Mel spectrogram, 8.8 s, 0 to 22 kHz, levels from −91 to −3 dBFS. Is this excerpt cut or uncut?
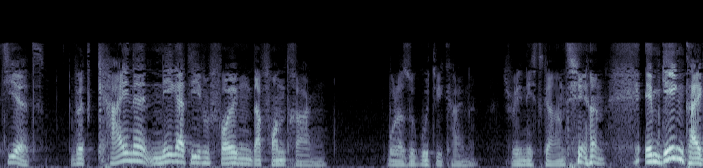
uncut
